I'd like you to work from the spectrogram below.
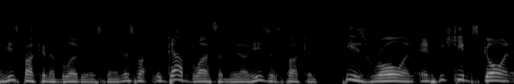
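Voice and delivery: ordinary talk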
